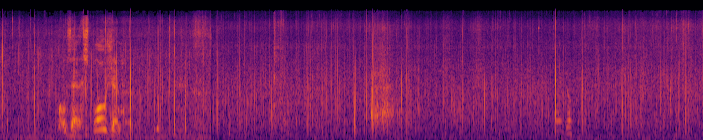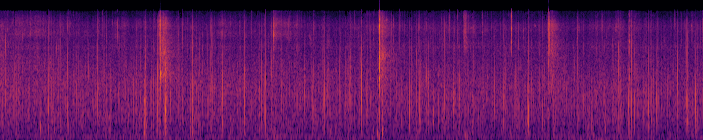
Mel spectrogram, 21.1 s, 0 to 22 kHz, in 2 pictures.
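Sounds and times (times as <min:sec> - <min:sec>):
campfire crackling: 0:00.0 - 0:21.0
light rain patter: 0:00.0 - 0:21.0
sharp loud fire pops: 0:12.8 - 0:13.3, 0:16.2 - 0:16.6.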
